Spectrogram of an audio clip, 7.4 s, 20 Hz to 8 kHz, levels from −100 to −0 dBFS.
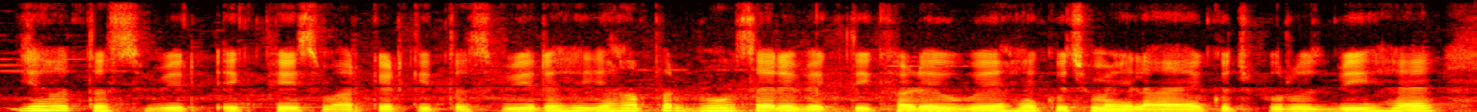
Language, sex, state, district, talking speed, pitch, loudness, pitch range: Hindi, male, Chhattisgarh, Bastar, 180 wpm, 120 Hz, -25 LUFS, 115-125 Hz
